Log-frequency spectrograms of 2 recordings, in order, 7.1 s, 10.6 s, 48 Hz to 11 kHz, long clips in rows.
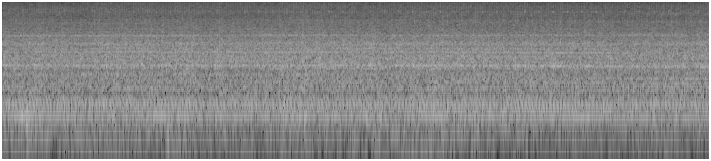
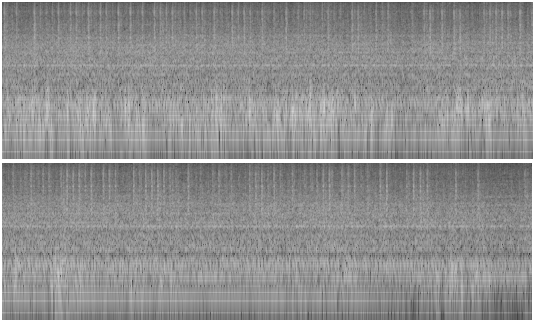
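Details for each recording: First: BMW E92 328i N52 petrol engine, which began rattling after a dealer replaced the VANOS solenoid; once the rattle stops it idles evenly with only a light, fast, normal valvetrain tick, and no rattle remains. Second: BMW E92 328i N52 idling, busy tinny rattle like marbles in a can, starting after dealer VANOS solenoid replacement; a connector in front of the radiator fan came loose from its holder and hit the fan, reproducible by turning on AC.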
